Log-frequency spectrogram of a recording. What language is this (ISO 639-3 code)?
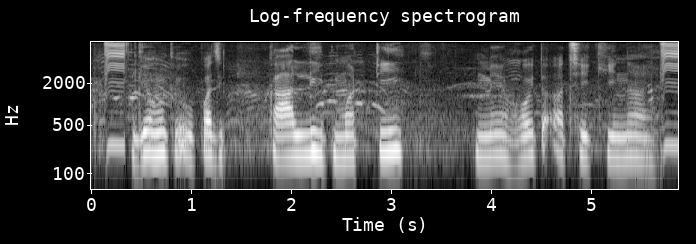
mai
